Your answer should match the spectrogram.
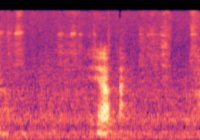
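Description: Marker pen writing on a flipchart, faint.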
